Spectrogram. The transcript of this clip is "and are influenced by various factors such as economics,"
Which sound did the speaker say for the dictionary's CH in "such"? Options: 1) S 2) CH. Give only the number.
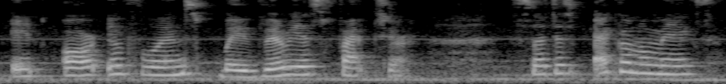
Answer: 2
